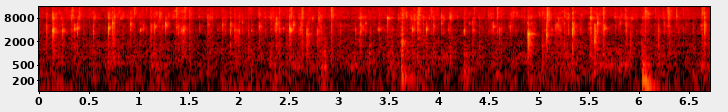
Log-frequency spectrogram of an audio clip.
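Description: Kimchi pancake frying in oil in a pan: a faint, steady sizzle full of tiny crackles, with a few louder ticks.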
